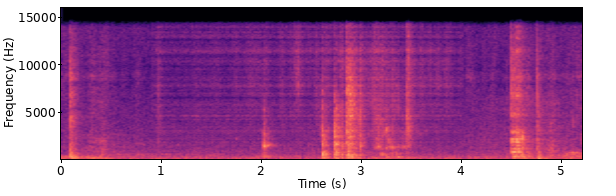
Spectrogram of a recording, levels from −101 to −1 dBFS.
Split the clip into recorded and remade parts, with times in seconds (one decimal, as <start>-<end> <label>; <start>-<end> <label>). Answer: 0.0-0.9 recorded; 0.9-4.0 remade; 4.0-5.2 recorded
